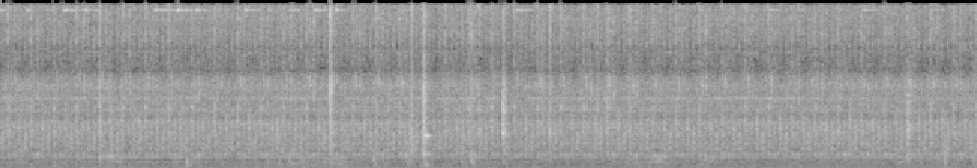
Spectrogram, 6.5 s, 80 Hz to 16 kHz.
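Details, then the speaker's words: Suzuki Futura fuel-injected, misfiring even after new spark plugs and coil. The idle hums steadily but with an uneven, stumbling pulse and irregular knocks. Misfire and rough idle, later traced to a non-working injector number 2. "ya kita coba hidupkan dulu mobilnya anting deh ya hai night mesin nyanting"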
